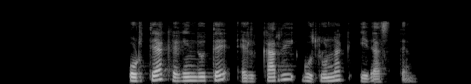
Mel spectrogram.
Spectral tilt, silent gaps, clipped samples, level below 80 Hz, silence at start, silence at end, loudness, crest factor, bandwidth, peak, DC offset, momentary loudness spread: -5.5 dB/octave; 2.32-2.36 s, 2.59-2.63 s, 3.53-3.60 s, 3.93-3.99 s; under 0.1%; -74 dBFS; 1.3 s; 0.55 s; -25 LUFS; 22 dB; 8 kHz; -6 dBFS; under 0.1%; 9 LU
